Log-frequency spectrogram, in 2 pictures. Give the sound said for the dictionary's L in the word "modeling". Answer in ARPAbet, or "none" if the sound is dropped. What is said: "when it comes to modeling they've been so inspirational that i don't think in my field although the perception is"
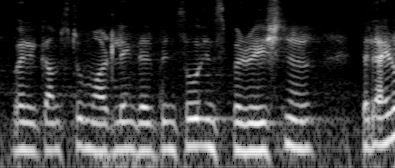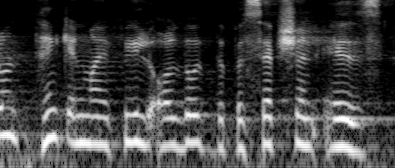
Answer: L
